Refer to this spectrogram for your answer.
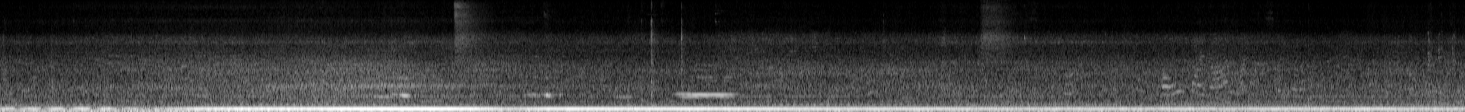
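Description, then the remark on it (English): A large bus engine rumbles steadily at idle throughout, low, with a couple of short hissing bursts like air brakes releasing partway through, as a passenger gets off at the back of the bus. “In the back of the bus. He was getting off.”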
